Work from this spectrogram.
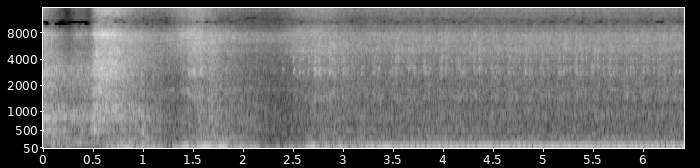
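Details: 1955 Studebaker Speedster with 128,000 miles, engine rebuilt stock after four years of restoration, first start: cranks, catches and revs a couple of times, then settles into a steady, even low idle with no knocks or misses.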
